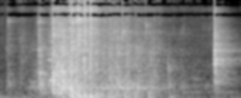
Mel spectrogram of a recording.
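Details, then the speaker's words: Discarded Rover four-stroke lawnmower, primed three times with the throttle set by hand because the cable is broken. One pull gives about a second of ragged firing that dies away, so it starts then stalls. Muffler found blown. "well she at least wants to run so I I don't know let's give it another Prime and see if she'll go"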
